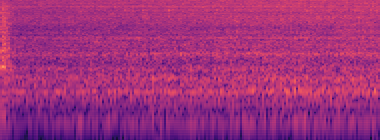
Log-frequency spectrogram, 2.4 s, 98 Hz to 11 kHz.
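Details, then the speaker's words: Mansfield toilet that kept running, after a new gasket, handle and supply line, and after the blocked hose was cut and reattached: a steady, even rushing hiss with no surging or sputter. The fill valve refills normally (about 90 seconds). "Sounds like it's feeling good to me now."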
